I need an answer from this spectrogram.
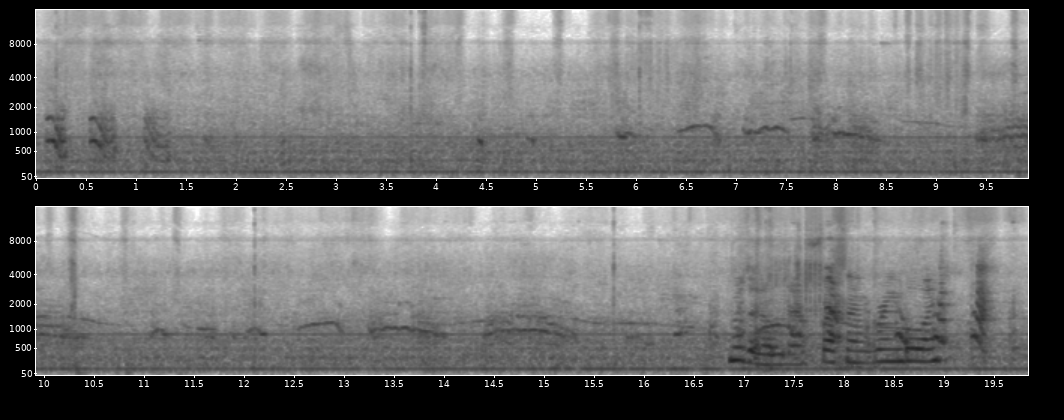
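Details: Nursing puppies just two weeks old whimper softly in short rising and falling whines through the middle, then burst into a louder cluster of squeals near the end.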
